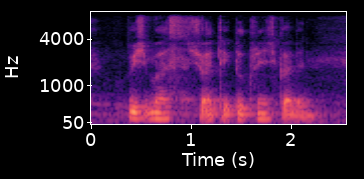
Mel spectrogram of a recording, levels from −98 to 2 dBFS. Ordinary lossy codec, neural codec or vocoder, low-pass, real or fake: none; none; 7.2 kHz; real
